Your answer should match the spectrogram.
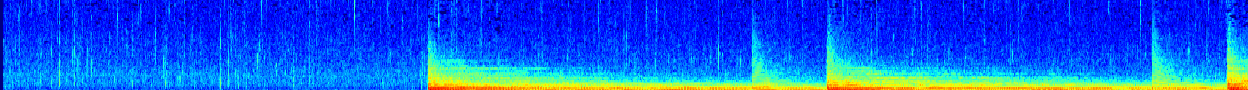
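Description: Faint rain falling for about four seconds, then music comes in loudly with slow sustained chords, a fresh chord struck about four seconds later.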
